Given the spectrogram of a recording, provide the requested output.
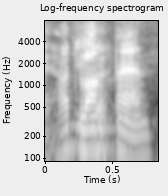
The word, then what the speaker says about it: Blancpain: Blancpain.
